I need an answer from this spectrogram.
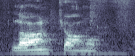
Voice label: "loahnjoahmwur", Mokilese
